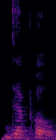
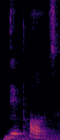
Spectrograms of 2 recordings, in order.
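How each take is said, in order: First: The final T sound is silent. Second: The final T sound is pronounced. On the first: The speaker calls it right. "the correct pronunciation is depot. The T is silent" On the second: The speaker calls it wrong. "some would say depot. No"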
